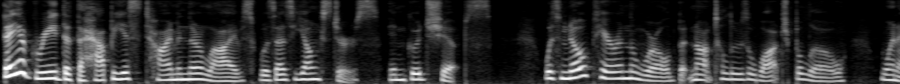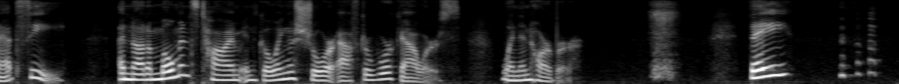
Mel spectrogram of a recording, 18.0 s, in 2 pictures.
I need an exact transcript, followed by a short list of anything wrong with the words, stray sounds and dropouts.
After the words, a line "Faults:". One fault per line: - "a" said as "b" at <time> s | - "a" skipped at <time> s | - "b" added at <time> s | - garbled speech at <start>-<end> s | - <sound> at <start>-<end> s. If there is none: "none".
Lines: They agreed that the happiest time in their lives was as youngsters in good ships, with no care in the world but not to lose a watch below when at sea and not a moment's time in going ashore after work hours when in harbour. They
They agreed that the happiest time in their lives was as youngsters in good ships, with no care in the world but not to lose a watch below when at sea and not a moment's time in going ashore after work hours when in harbour. They
Faults:
- sniff at 15.5-15.8 s
- laugh at 17.4-17.8 s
